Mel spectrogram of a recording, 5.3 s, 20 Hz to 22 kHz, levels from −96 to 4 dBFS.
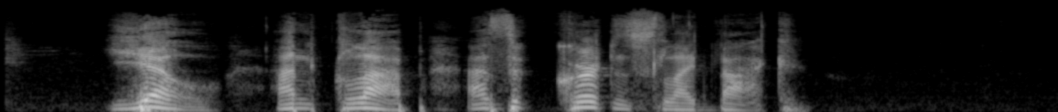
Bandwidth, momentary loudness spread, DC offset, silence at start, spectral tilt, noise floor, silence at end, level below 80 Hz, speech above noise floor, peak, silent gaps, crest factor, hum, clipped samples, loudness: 15 kHz; 21 LU; under 0.1%; 0.55 s; -4.5 dB/octave; -82 dBFS; 1.3 s; -54 dBFS; 53 dB; -6 dBFS; none; 24 dB; none; under 0.1%; -28 LUFS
